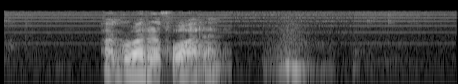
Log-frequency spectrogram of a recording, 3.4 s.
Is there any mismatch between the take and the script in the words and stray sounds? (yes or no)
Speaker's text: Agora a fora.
yes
